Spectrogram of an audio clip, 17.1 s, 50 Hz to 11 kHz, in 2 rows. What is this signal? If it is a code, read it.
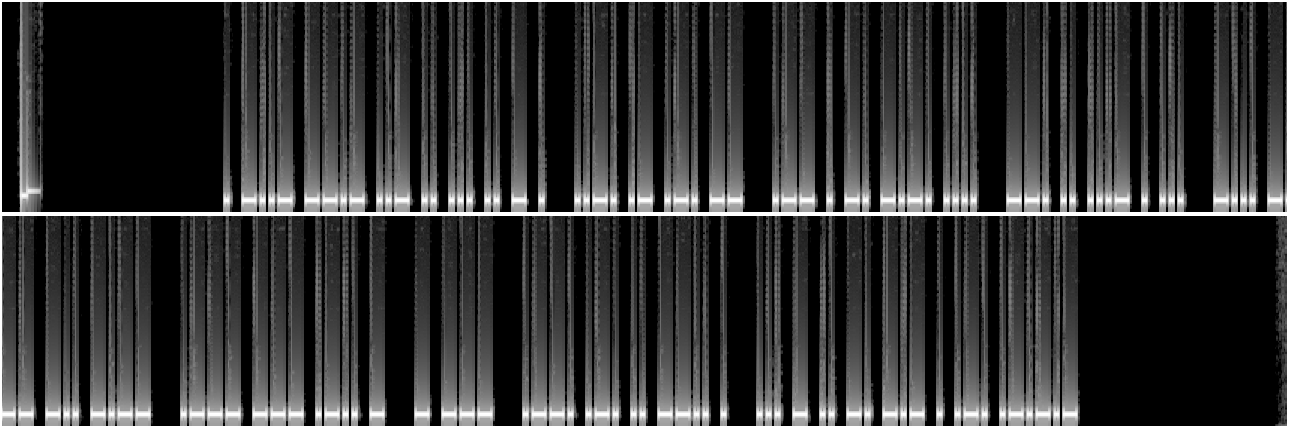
Morse code, heard as a keyed tone, about 40 wpm, 700 Hz. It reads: EXQUISITE FARM WENCH GIVES BODY JOLT TO PRIZE STINKER.
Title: Pangram Challenge v2 - 40wpm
